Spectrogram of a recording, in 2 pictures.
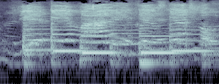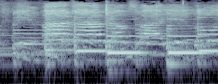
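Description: Small children singing a song together in short phrases, with a musical accompaniment under their voices.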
